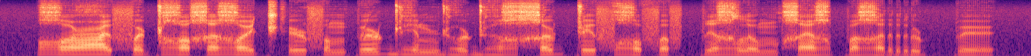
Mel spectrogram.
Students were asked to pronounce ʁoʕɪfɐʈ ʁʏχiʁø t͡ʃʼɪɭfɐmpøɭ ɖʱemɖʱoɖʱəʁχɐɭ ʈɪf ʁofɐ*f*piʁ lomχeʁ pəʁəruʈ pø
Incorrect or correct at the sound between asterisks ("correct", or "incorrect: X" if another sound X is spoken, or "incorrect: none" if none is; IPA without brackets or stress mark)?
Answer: correct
